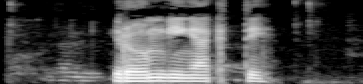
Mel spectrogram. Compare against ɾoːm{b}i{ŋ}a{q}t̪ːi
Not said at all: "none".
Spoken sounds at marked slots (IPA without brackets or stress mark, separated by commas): ɡ, ŋ, k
